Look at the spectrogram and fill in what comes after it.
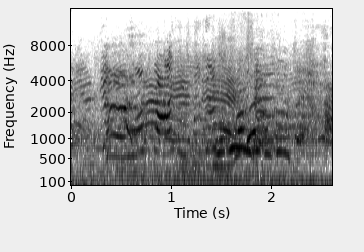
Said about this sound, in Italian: E rieccoci qui insieme. E li sentiamo ancora i bambini giocare sullo sfondo. Non disturbiamoli, lasciamoli in pace.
